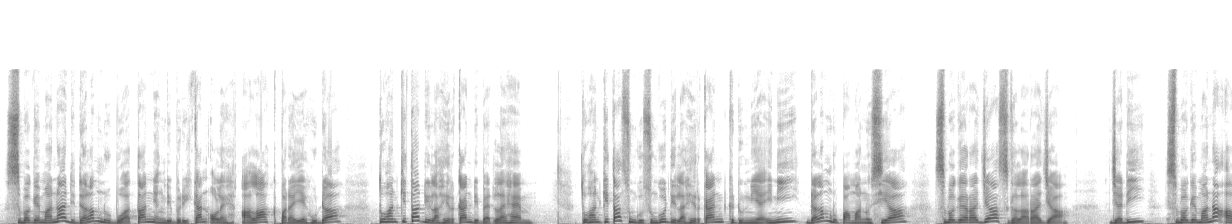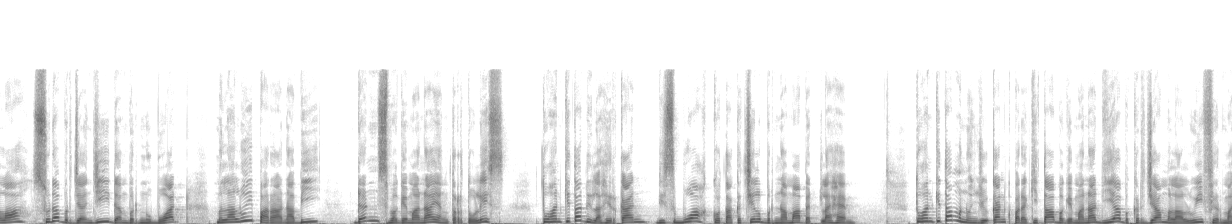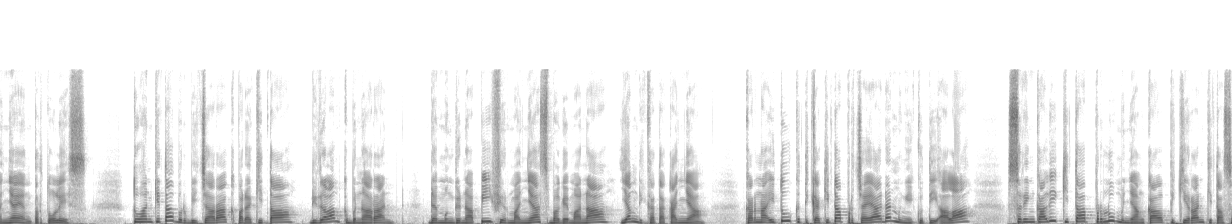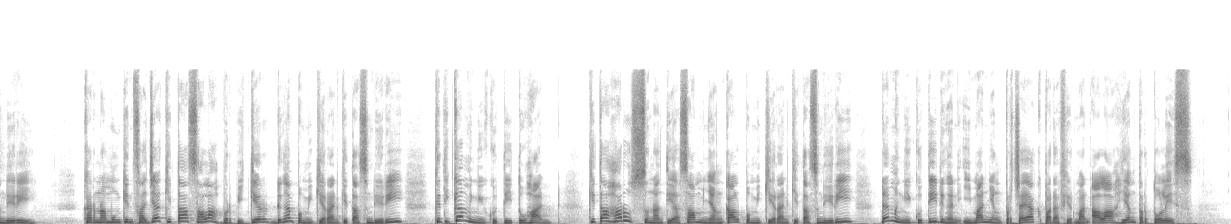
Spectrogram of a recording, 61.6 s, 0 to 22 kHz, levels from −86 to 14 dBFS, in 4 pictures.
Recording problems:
squashed, flat; somewhat

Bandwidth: 15 kHz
